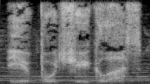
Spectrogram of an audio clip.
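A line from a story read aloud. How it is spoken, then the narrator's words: Hoarse croak. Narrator (Russian): прохрипел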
